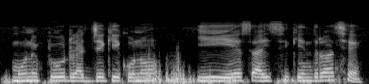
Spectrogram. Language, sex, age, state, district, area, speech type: Bengali, male, 18-30, West Bengal, Birbhum, urban, read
